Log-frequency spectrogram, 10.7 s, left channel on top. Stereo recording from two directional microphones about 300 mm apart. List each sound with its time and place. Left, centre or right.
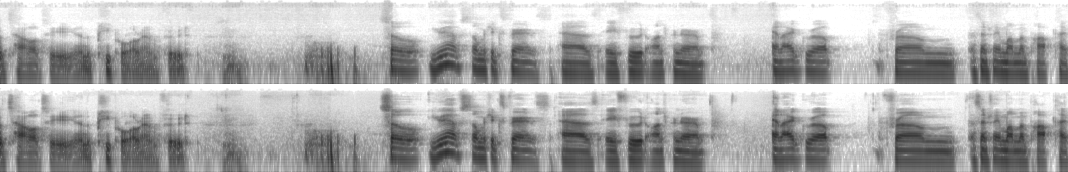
0.0 s speech: centre
3.0 s a sound: centre
3.8 s speech: centre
